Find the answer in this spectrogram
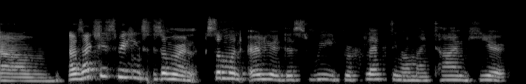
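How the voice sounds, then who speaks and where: A woman speaks at medium pitch with a Zimbabwean accent. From Zimbabwe, then Ireland. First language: Shona. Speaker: PhD researcher. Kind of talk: casual interview.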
